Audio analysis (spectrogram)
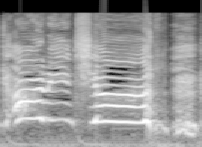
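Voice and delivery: put-on high, drawn-out "Ani-chan!" shrieked like a small girl; little girl's scream. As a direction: stretch "Ani-chan!" into a slow, piercing child's wail. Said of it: "the way she screamed".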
